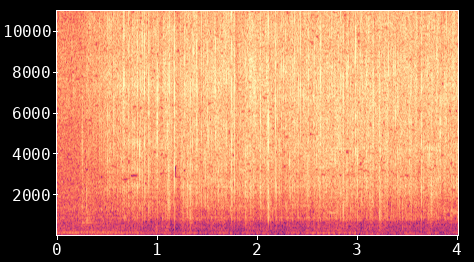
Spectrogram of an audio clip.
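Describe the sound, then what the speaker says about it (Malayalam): Curry leaves and coconut pieces sizzle steadily in a pan while being stirred for kadala curry, a continuous close frying hiss with faint scraping throughout. "ഇനി നമുക്ക് ഇതിലേക്ക് കറിവേപ്പിലയും കൂടി ചേർത്ത് കൊടുക്കാം"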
